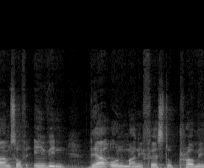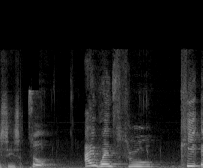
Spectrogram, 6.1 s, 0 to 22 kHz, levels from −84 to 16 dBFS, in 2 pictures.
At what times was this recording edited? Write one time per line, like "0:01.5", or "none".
0:03.3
